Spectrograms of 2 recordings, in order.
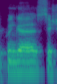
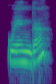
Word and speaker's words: Quenga: her Mentor is Dr quinga I hope I pronounced that correctly um and I will turn it over to her all right thank you Justin um just a minor correction there it's quenga yeah you nailed it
